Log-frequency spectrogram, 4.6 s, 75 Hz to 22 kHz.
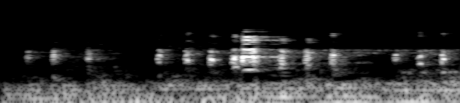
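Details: Chickens calling at 11 p.m. at night, Independence, Missouri, March 2023, recorded on a security cam; rapid repeated clucks about three per second, swelling to a louder squawk midway, with constant low hum behind.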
